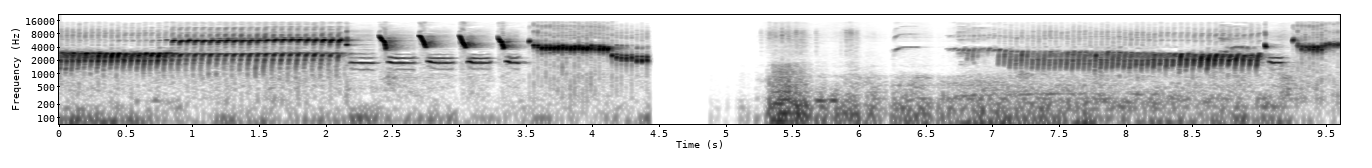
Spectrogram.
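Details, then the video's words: ['Training song of a Belgian canary: a fast buzzy trill, a run of five spaced chirping notes, then a pause of about a second before a quieter trill rises into a loud rapid roll.'] "CANTO CANÁRIO BELGA"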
